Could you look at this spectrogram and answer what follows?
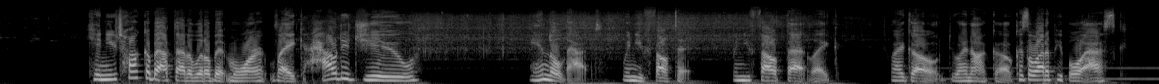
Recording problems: distortion; slight; 3% of the sound clipped
background music; noticeable; throughout; 15 dB below the speech

